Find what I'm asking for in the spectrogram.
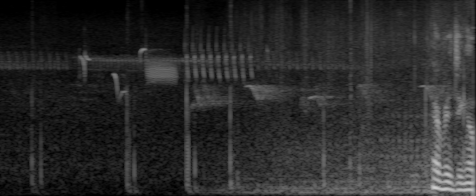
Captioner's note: birds chirping continues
